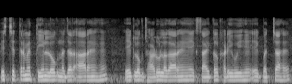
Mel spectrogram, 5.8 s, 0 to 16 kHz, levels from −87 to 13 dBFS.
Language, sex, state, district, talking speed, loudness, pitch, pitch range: Hindi, male, Uttar Pradesh, Lucknow, 235 wpm, -15 LUFS, 125 Hz, 120-130 Hz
